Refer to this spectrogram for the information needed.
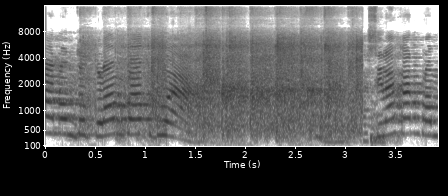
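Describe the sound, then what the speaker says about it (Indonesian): A classroom of students claps for a group, a burst of applause running for about two seconds between stretches of a teacher's voice. "Tepuk tangan untuk kelompok 2."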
